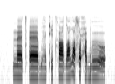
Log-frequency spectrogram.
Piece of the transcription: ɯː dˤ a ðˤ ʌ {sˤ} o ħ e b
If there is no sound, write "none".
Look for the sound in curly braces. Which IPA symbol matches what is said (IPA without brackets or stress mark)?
sˤ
